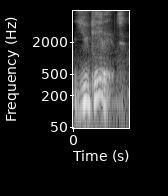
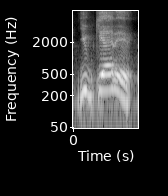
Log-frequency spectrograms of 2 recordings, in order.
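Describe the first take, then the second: First: Said in the usual way. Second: YOU stressed, slower and higher; emphatic repeat. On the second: Shown as a demonstration. Reader telling the collective they've earned it, emphatic. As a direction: lean hard on You get it.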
